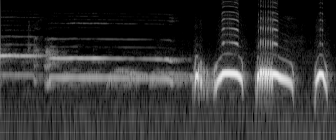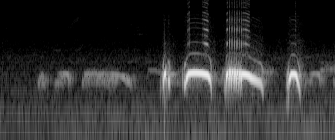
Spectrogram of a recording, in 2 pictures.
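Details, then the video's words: Cooing of a spotted dove, played to train wild-caught and decoy birds. A faint steady tone fades, then two loud phrases follow about three seconds apart, each a short note, two long falling coos and a clipped final note, with quiet murmurs between. "Tiếng chim cu gáy dùng luyện giọng chim bổi và mồi chuẩn nhất"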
